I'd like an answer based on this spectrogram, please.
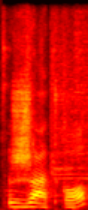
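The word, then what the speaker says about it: rzadko: читатись як ж А може читатись як ш наприклад у слові жадко жатко перекладається як рідко наприклад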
